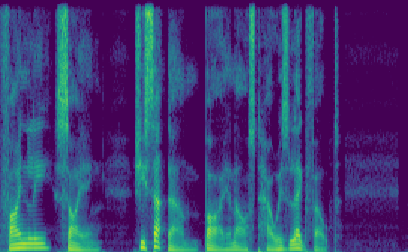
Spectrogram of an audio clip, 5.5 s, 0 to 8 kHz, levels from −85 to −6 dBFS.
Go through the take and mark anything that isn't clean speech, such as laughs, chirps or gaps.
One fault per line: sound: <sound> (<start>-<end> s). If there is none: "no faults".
no faults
